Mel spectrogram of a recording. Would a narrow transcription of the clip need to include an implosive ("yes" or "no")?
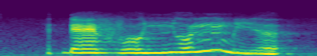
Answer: yes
